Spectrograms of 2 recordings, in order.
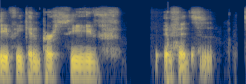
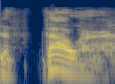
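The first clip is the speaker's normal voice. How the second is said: meek, timid, fearful, cowardly voice; 3 semitones higher than usual. Repeating the creature's word aloud to the party: cowardly voice. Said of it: "in a cowardly voice".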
